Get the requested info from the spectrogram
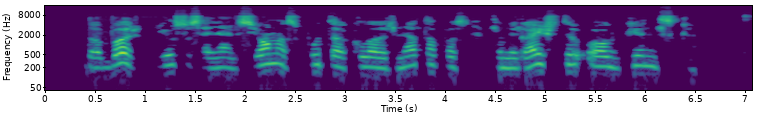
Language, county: Lithuanian, Klaipėda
